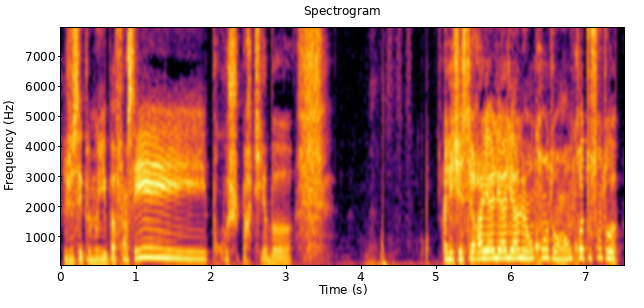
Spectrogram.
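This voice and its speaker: A man's voice: very high voice, a little fast. Young man with a sore throat, gaming chatter. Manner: excitable, slangy, drops to muttering under his breath. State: sore throat, slightly congested. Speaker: mobile game youtuber. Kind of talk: live gameplay commentary.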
